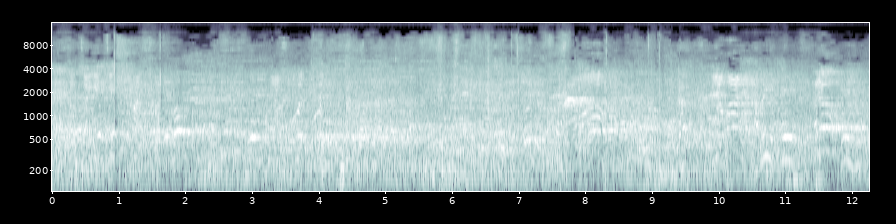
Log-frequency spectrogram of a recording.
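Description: Fighters' punches and kicks thud against each other.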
